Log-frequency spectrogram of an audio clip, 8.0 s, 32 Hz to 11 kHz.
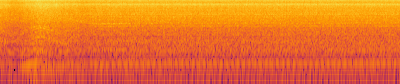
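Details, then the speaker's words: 1987 Chevrolet Corvette C4 that sat 25 years, after fuel pump replacement: catches after a brief crank and settles into a steady, even idle with a smooth, unbroken rumble. It starts and idles normally. "It starts and idles great."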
